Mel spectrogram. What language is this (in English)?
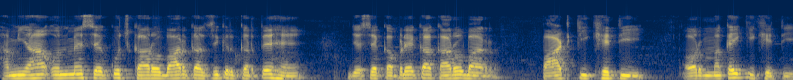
Urdu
